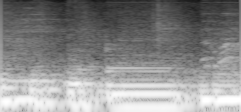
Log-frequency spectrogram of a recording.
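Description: Electric bass guitar being plucked, a few low notes each held for half a second or more, with a short break before a new note about a second in.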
